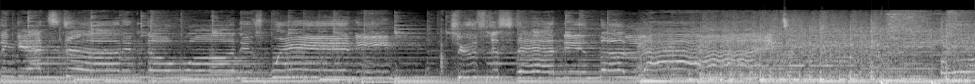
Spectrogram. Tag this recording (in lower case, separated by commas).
music, singing, heavy metal, inside a large room or hall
